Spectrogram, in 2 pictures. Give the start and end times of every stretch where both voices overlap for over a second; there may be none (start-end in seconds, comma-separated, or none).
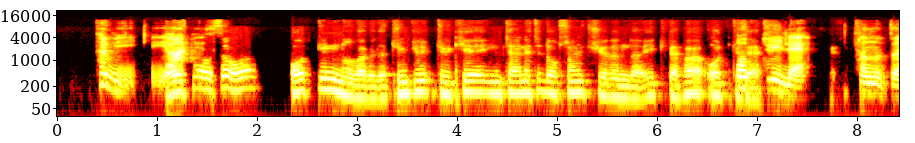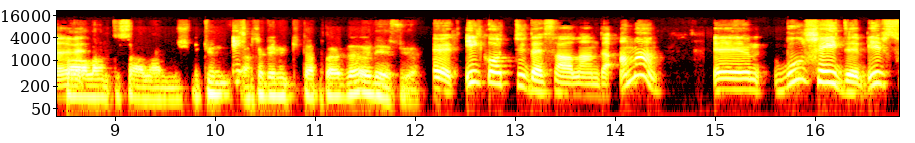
none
